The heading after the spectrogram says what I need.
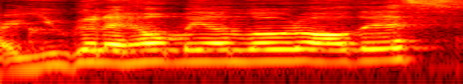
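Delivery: high, loud, pointed delivery. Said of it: "kinda looks at him and goes".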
